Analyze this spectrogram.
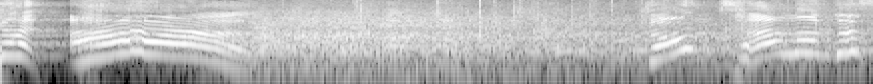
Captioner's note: audience laughing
